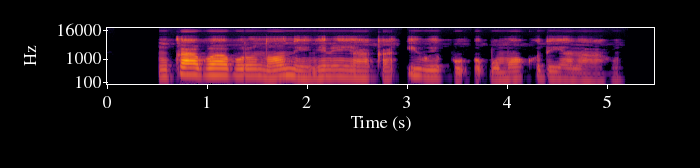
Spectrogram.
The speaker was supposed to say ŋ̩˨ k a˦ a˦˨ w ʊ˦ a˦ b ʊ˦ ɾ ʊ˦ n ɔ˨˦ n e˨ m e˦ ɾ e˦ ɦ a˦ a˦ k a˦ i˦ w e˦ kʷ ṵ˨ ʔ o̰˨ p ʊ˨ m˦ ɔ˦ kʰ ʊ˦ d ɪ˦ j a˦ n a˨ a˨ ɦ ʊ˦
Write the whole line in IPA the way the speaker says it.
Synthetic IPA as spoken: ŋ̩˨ k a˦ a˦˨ b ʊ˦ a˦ b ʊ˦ ɾ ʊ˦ n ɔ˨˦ n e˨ ɲ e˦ ɾ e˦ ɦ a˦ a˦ k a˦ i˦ w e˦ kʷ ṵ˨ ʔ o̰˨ k͡p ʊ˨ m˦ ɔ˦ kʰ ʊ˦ d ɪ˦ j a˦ n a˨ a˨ ɦ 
